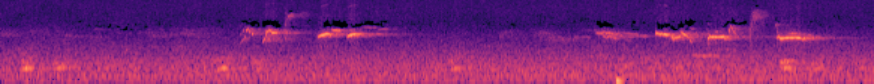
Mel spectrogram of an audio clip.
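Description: European robin singing: high, thin warbling phrases, one group starting about two and a half seconds in and another from about six and a half seconds, over a steady background hiss. A brief low thump sounds just after six seconds in.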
